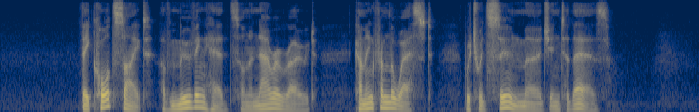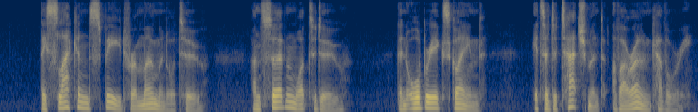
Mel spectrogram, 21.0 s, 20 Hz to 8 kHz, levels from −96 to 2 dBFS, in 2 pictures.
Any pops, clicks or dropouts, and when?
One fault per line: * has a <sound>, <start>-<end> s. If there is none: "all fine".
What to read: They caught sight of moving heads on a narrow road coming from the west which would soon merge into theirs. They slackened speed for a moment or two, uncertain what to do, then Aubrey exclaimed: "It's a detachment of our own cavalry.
all fine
